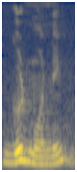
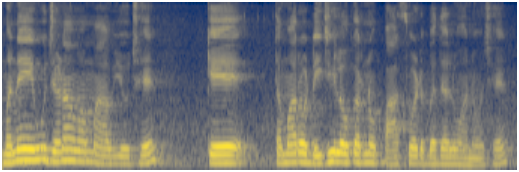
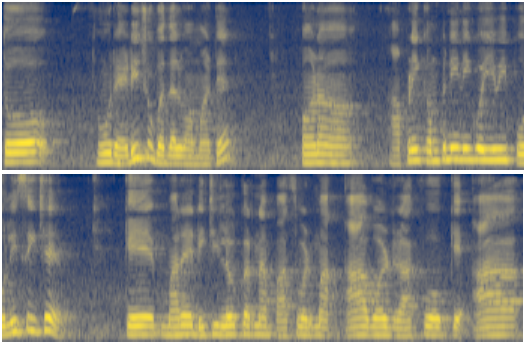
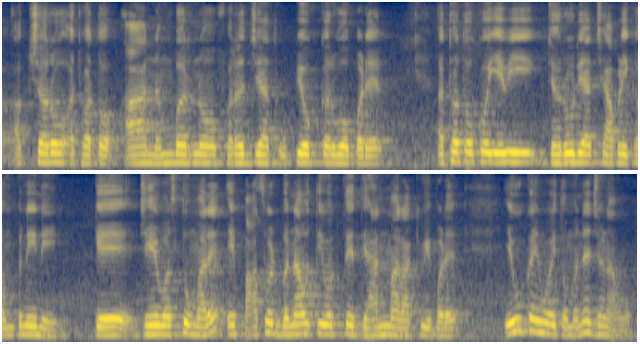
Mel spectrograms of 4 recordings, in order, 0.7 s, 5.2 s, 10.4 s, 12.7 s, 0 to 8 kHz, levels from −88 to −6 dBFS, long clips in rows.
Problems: none marked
